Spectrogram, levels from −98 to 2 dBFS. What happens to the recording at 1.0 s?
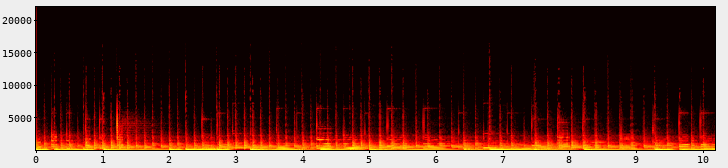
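Nothing goes wrong at 1.0 s; the audio plays through that moment intact, with no dropout, click, distortion or other fault.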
